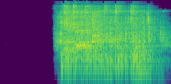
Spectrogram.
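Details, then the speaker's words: Echo stick edger, older two-stroke stored a long time, running after the carburetor was cleaned because the fuel system was a mess; short crisp burst that picks up cleanly without stumbling; normal running. "o that sounds promising that motor sounds really good"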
